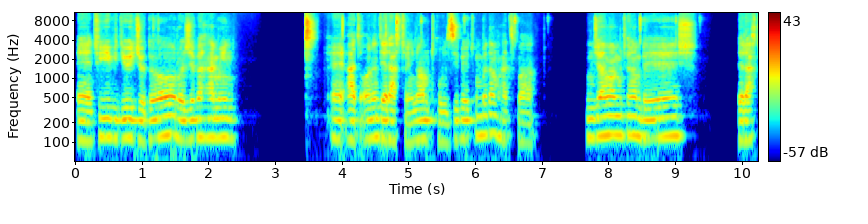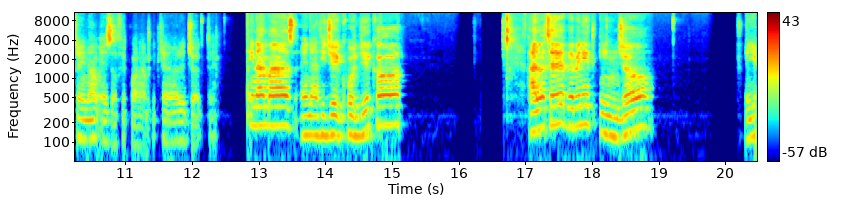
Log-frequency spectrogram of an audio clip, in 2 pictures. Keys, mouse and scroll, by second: 3.5 click, 12.8 space, 16.2 space, 17.4 middle click, 18.2-19.4 drag, 19.4 scroll up 3, 19.9-20.4 shift+middle drag.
